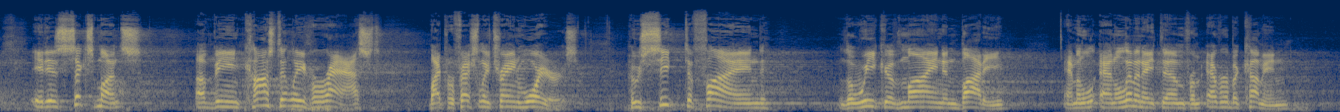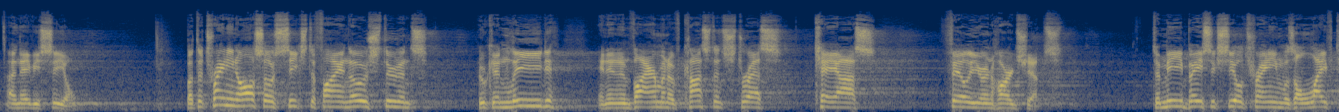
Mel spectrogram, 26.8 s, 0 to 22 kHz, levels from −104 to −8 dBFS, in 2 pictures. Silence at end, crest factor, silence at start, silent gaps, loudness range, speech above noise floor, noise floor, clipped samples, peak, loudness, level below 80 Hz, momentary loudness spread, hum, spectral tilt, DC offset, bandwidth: 0 s; 18 dB; 0 s; none; 3 LU; 36 dB; -66 dBFS; under 0.1%; -12 dBFS; -29 LUFS; -66 dBFS; 11 LU; none; -2 dB/octave; under 0.1%; 14.5 kHz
